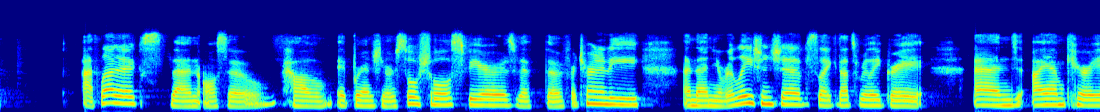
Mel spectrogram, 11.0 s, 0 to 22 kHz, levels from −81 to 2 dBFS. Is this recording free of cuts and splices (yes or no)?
no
